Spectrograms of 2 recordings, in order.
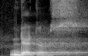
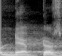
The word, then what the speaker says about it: debtors: डेटर्स, डेटर्स एक word है, ये बी साइलेंट रहेगा बेटा, कुछ लोग इसको डेप्टर्स बोल देते हैं, पर इसको डेटर्स बोलते हैं बेटा, डेप्टर्स नहीं बोलना, हाँ जी, डेटर्स।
